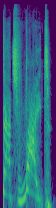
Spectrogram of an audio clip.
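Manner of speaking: high shouted echo of the clip; mock bowler yell. Streamer shouting along with the clip, excited. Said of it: "echoing the bowling clip".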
